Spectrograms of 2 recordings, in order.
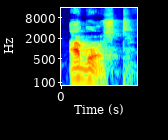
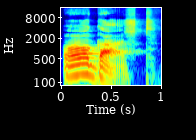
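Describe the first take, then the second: First: আগস্ট with আ, as commonly said; the everyday Bangla আগস্ট; common pronunciation. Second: অগাস্ট with অ, the English way; correct pronunciation. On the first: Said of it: "যদিও আমরা আগস্ট বলি". (প্রচলিত উচ্চারণে আগস্ট) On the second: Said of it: "শুদ্ধ উচ্চারণ". (শুদ্ধ উচ্চারণে অগাস্ট) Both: Shown as a demonstration.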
